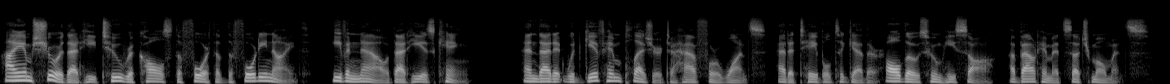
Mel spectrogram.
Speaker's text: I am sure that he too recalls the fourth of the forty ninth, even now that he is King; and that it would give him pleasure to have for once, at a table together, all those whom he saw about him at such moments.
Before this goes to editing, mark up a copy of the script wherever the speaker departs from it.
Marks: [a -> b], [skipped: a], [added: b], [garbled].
I am sure that he too recalls the fourth of the forty ninth, even now that he is King; and that it would give him pleasure to have for once, at a table together, all those whom he saw about him at such moments.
